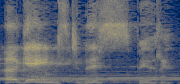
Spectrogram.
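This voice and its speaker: A vengeful female phantom in an audio drama. She intones ominously, extremely slowly, with heavy echo and eerie music clearly behind her. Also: lowish voice, steady tone. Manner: ominous, drawn-out incantation. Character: ghostly, vengeful female spirit, ominous and incantatory. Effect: long eerie reverb. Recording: echoey, long reverb.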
